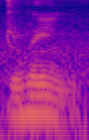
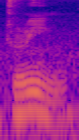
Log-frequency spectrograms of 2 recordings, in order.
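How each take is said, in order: The two takes are said the same way.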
